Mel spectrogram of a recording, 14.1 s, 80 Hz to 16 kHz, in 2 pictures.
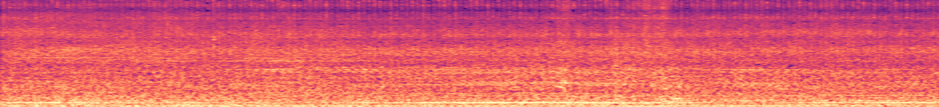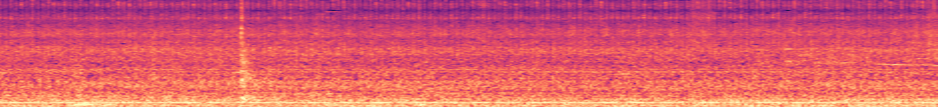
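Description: Doosan DH55 mini excavator's diesel engine idling steadily, an even hum, with one brief click about nine seconds in.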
